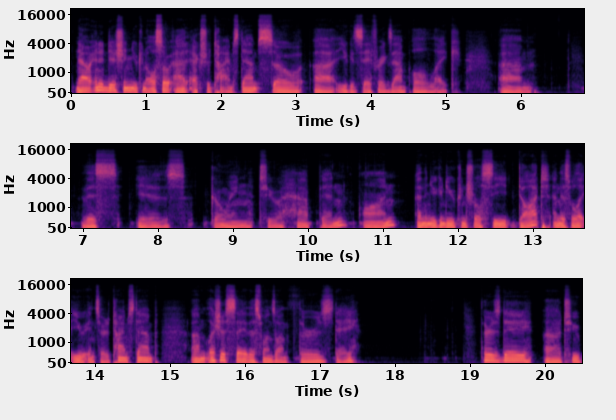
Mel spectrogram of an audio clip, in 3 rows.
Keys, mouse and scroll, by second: 0.6 ctrl+a, 7.1-11.2 typing, 12.7 space, 16.1-20.4 typing.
